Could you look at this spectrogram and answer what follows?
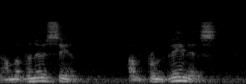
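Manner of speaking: normal talking voice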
